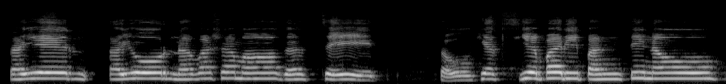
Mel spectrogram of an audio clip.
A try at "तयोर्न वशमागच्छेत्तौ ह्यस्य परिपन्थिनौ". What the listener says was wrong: यस यस super.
